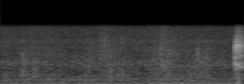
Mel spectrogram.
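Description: Faint light clicks and rustles over a steady background hiss and hum: handling noise as the player moves with a nylon-string classical guitar and gets up from his chair after playing.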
